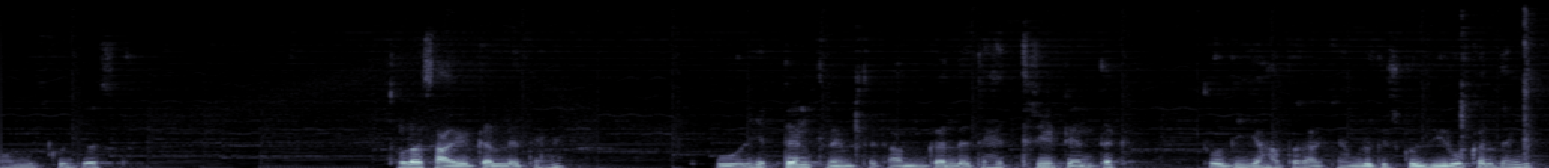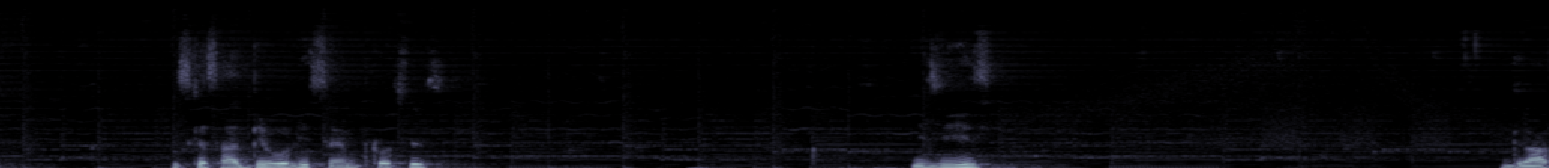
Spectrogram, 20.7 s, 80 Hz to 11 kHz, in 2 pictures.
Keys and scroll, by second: 2.5 [, 5.6 [, 9.7 0, 9.9 Return.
